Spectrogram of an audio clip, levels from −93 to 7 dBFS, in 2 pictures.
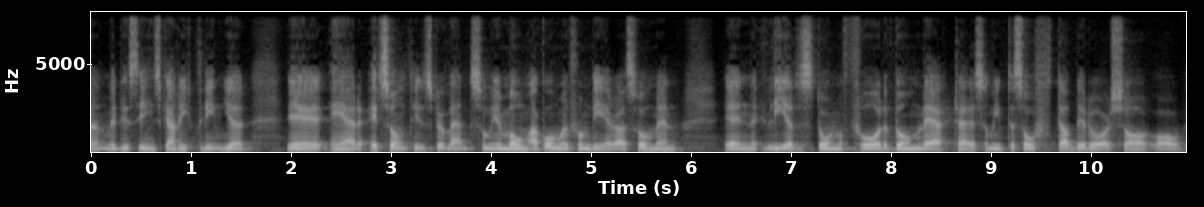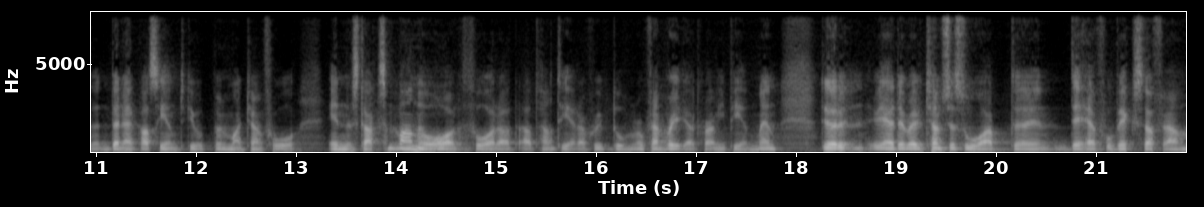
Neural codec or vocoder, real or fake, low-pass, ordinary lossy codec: codec, 16 kHz, 0.5 kbps, FunCodec, trained on LibriTTS, 25 frames a second; fake; none; none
